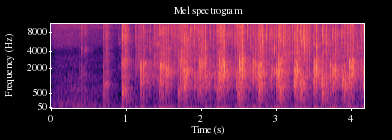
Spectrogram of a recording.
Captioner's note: applause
